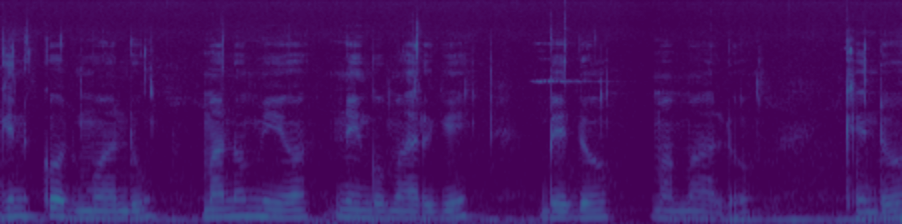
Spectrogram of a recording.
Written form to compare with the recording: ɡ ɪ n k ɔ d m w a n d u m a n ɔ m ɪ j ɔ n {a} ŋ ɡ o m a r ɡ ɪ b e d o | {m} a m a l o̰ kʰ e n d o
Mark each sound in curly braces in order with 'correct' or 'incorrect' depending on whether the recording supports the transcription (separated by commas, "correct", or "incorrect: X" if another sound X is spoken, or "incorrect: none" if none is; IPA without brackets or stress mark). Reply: incorrect: e, correct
